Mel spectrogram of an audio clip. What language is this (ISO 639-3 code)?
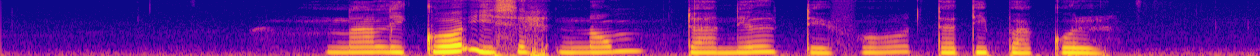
jav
